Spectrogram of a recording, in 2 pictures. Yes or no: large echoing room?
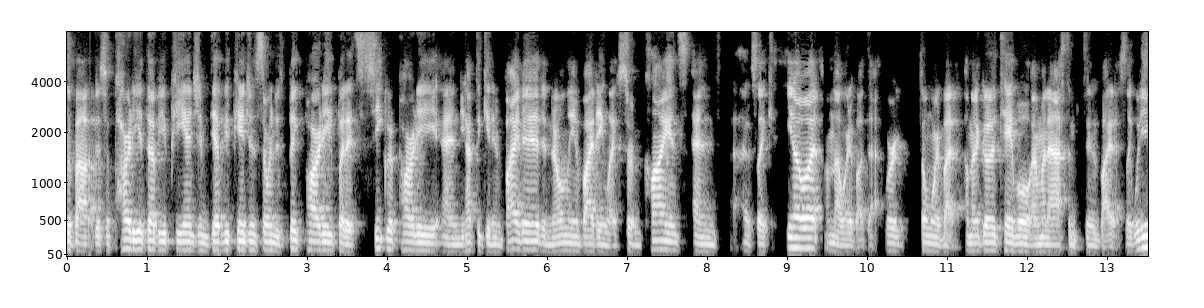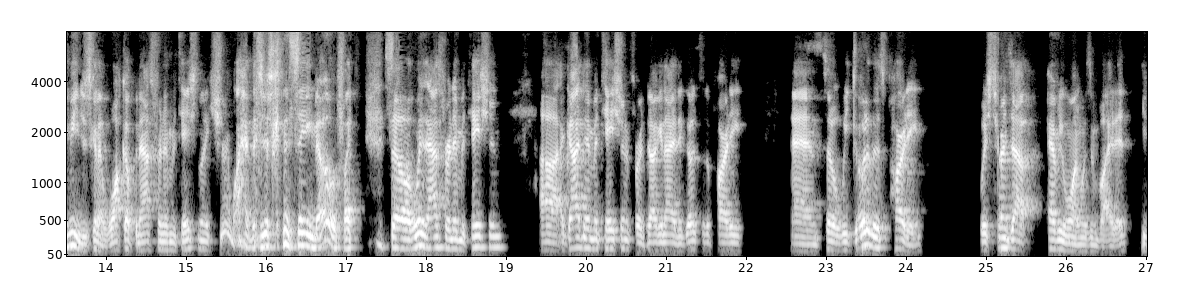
no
